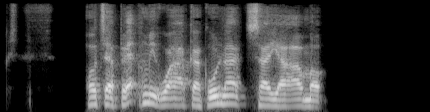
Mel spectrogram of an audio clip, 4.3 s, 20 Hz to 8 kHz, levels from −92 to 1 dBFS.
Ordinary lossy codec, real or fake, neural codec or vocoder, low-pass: MP3, 48 kbps; fake; codec, 16 kHz, 0.8 kbps, ZipCodec; 7.2 kHz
